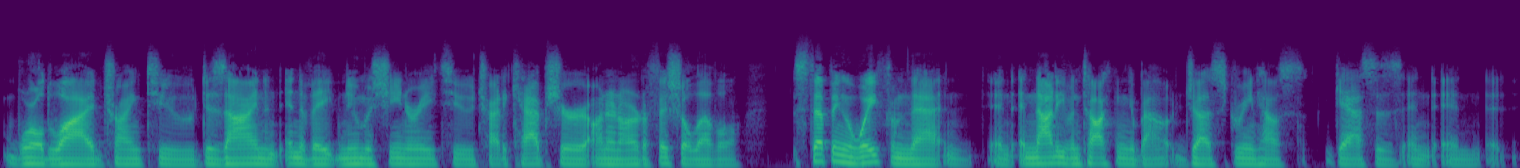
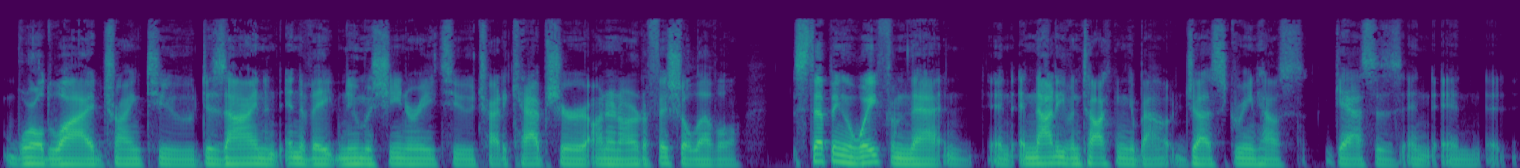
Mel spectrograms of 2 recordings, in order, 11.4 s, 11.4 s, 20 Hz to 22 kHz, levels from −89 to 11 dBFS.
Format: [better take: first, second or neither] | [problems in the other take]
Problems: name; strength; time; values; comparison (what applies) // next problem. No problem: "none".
second | muffled; very slightly; fading above 5 kHz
